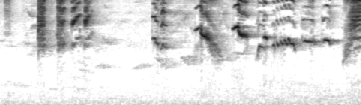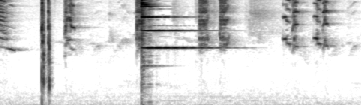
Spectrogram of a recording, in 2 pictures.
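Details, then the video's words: Oriental magpie-robin in full song during a fighting display with tail spread, delivering a rich varied repertoire of chattering trills, buzzy rasps and whistles in quick bursts, broken by two loud sharp clicks midway. "Burung kacer gacor!!kacer tarung buka ekor bongkar materi"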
